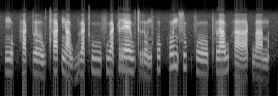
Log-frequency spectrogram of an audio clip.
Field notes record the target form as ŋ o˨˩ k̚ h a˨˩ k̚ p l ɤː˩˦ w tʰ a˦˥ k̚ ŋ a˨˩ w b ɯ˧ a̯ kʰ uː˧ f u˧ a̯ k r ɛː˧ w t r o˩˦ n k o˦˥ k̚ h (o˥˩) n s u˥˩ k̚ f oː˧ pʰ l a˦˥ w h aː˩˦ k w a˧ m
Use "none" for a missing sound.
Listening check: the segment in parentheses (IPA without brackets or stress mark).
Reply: o˥˩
